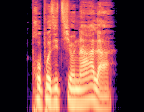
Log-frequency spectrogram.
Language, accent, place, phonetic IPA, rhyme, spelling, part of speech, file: German, Germany, Berlin, [pʁopozit͡si̯oˈnaːlɐ], -aːlɐ, propositionaler, adjective, De-propositionaler.ogg
- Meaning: inflection of propositional: 1. strong/mixed nominative masculine singular 2. strong genitive/dative feminine singular 3. strong genitive plural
